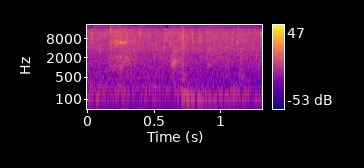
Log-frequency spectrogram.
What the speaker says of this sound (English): We're going back as it started raining.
